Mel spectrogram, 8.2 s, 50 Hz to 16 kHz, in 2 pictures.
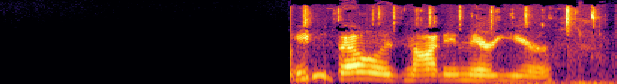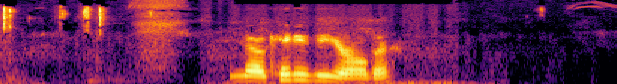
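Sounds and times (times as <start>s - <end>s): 
speech: 2.0s - 3.8s, 5.6s - 6.8s
keyboard typing: 2.0s - 5.0s.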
